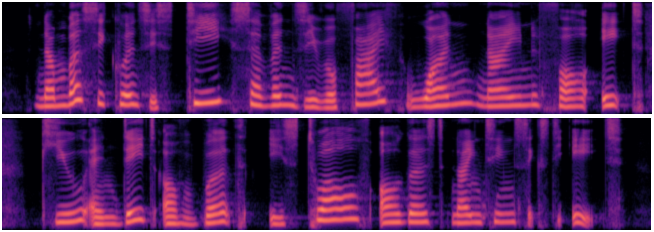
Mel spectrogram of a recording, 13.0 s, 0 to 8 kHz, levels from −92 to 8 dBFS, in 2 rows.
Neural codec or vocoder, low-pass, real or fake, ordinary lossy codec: none; none; real; none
